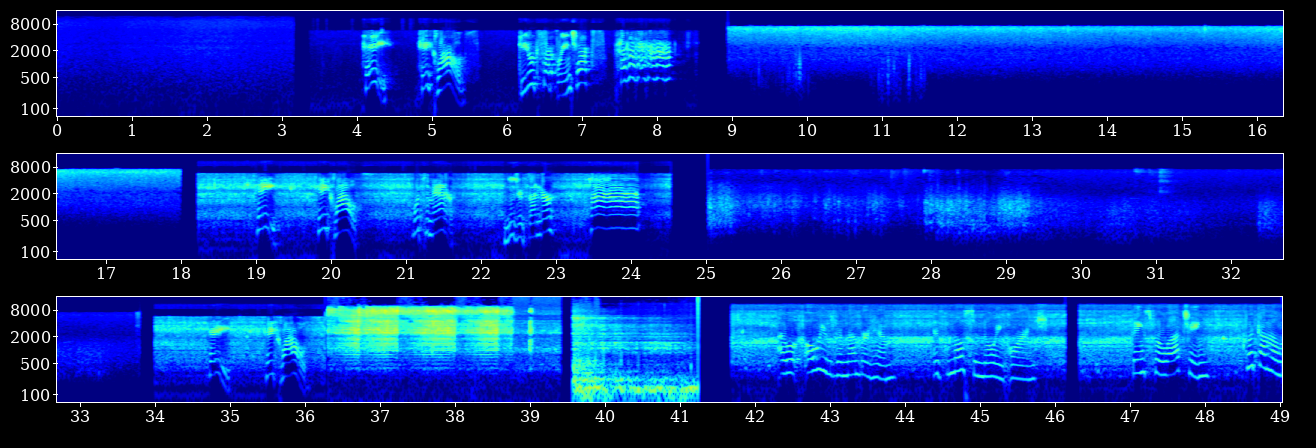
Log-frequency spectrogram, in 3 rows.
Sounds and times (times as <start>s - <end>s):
Thunder: 25.0s - 31.7s, 32.3s - 33.6s, 39.6s - 41.3s.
